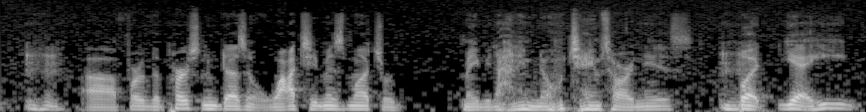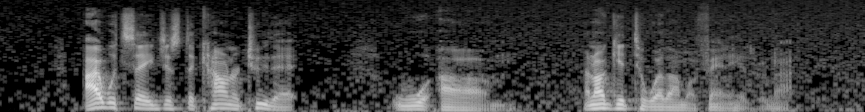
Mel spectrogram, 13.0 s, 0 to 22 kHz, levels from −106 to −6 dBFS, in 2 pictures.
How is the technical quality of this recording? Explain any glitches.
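Technical quality is compromised by overdone noise removal, present throughout the whole speech clip. A noise reduction stage was driven too hard, pulling individual frequency bands down whenever they sat close to its noise estimate, so weaker parts of the voice were cut along with the noise. The gaps fall to near silence sprinkled with twinkling specks. Plain low-pass dullness would lose only the top end, without those chirping specks.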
